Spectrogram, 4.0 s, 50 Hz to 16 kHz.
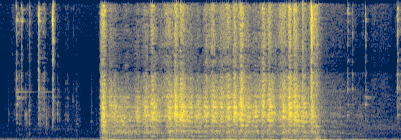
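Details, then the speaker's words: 305 H.O. small-block Chevy on its first cold start of the day at 61°F, with the choke open and one pedal pump: it cranks, catches for about two seconds with rough, uneven firing, then dies. Hard starting that won't keep running. "started up after one pump but didn't stay started try it again"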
